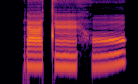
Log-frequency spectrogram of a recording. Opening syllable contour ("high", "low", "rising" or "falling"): low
